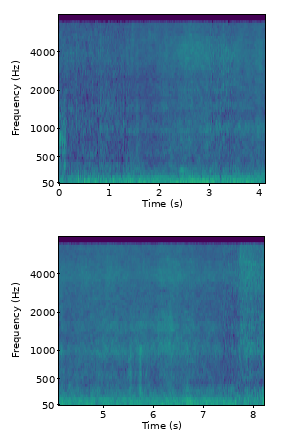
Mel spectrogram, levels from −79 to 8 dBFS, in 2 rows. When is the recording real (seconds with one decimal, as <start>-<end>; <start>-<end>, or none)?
0.0-1.4; 3.0-3.5; 7.4-8.2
